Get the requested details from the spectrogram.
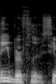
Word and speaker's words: Eberflus: Eberflus? – Matt Eberflus, yeah.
